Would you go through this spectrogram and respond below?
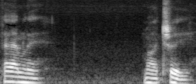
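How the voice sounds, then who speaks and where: A woman performing a dramatic literary monologue in a theatrical, intense and halting way, in broken phrases. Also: a bass voice. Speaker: performer reading a serial screenplay.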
